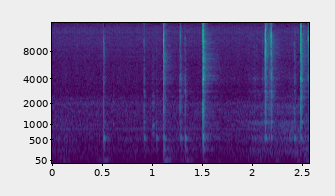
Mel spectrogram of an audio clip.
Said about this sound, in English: getting good solid clicks.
